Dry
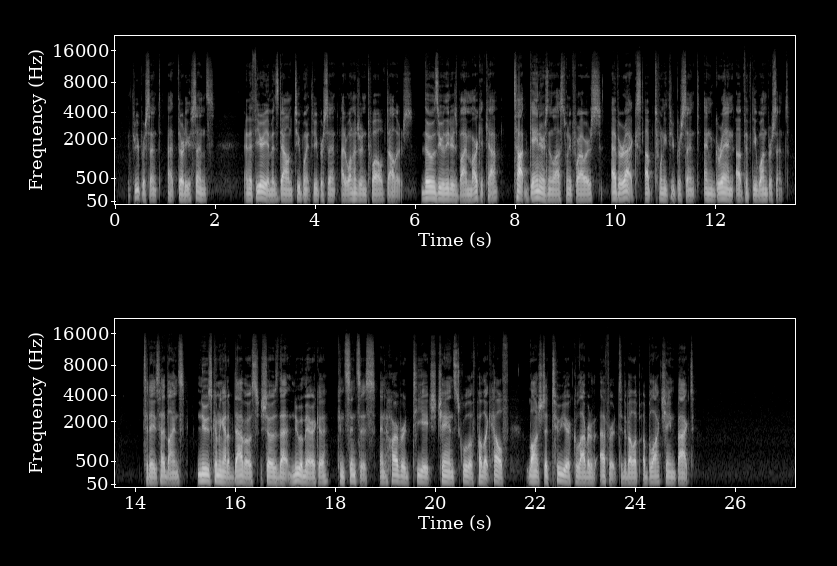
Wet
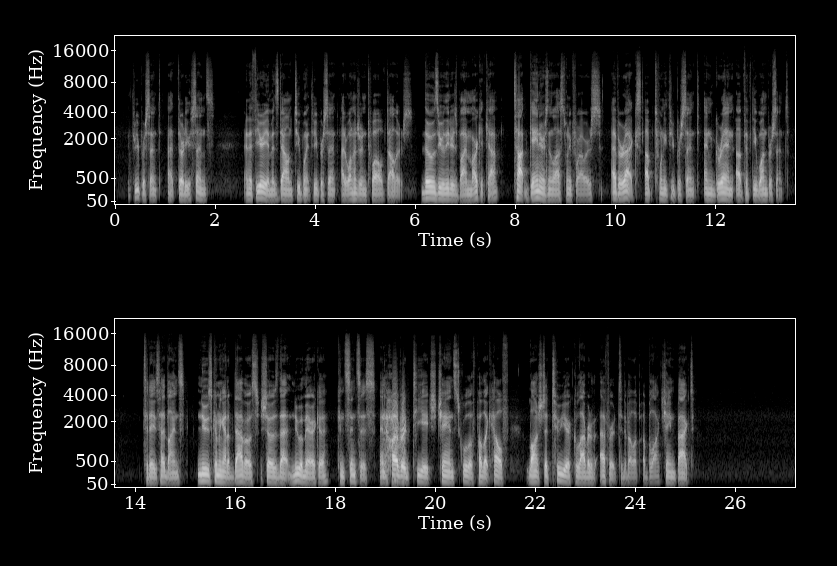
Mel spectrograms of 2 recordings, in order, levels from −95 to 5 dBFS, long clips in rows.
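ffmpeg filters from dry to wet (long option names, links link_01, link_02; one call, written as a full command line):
ffmpeg -i in.wav -filter_complex "[0:a]asettb=1/sr,asplit=3[link_01][link_02][link_03];[link_01]atrim=end=9.164[link_04];[link_02]atrim=start=9.16:end=9.97,asetpts=PTS-STARTPTS,afade=type=in:duration=0.004:curve=qsin,afade=type=out:start_time=0.806:duration=0.004:curve=qsin,acompressor=threshold=-28dB:ratio=4:attack=3.2:release=140:knee=1:detection=peak[link_05];[link_03]atrim=start=9.966[link_06];[link_04][link_05]acrossfade=duration=0.004:curve1=hsin:curve2=qsin[link_07];[link_07][link_06]acrossfade=duration=0.004:curve1=qsin:curve2=hsin,asplit=3[link_08][link_09][link_10];[link_08]afade=type=out:start_time=18.94:duration=0.02[link_11];[link_09]asplit=2[link_12][link_13];[link_13]highpass=frequency=720:poles=1,volume=20dB,asoftclip=type=tanh:threshold=-7dB[link_14];[link_12][link_14]amix=inputs=2:normalize=0,lowpass=frequency=5100:poles=1,volume=-6dB,afade=type=in:start_time=18.94:duration=0.02,afade=type=out:start_time=19.48:duration=0.02[link_15];[link_10]afade=type=in:start_time=19.48:duration=0.02[link_16];[link_11][link_15][link_16]amix=inputs=3:normalize=0,asettb=1/sr,asplit=3[link_17][link_18][link_19];[link_17]atrim=end=23.714[link_20];[link_18]atrim=start=23.71:end=24.59,asetpts=PTS-STARTPTS,afade=type=in:duration=0.004:curve=qsin,afade=type=out:start_time=0.876:duration=0.004:curve=qsin,acrossover=split=610|1400[link_21][link_22][link_23];[link_21]acompressor=threshold=-35dB:ratio=4[link_24];[link_22]acompressor=threshold=-33dB:ratio=4[link_25];[link_23]acompressor=threshold=-48dB:ratio=4[link_26];[link_24][link_25][link_26]amix=inputs=3:normalize=0[link_27];[link_19]atrim=start=24.586[link_28];[link_20][link_27]acrossfade=duration=0.004:curve1=hsin:curve2=qsin[link_29];[link_29][link_28]acrossfade=duration=0.004:curve1=qsin:curve2=hsin,highpass=100,equalizer=frequency=2400:width=3.3:gain=8" out.wav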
